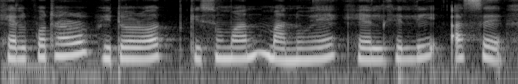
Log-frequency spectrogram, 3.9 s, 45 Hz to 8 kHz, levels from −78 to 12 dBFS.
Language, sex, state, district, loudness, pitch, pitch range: Assamese, female, Assam, Kamrup Metropolitan, -13 LUFS, 220 Hz, 215-240 Hz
